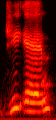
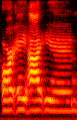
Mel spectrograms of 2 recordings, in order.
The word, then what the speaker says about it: Reighn: So they can go to Reighn, and everybody should know is Reighn, Reign, not RAIN, not REIN. You know, and you know, people have to spell it right. REIGN. So it's Reighn like queen.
